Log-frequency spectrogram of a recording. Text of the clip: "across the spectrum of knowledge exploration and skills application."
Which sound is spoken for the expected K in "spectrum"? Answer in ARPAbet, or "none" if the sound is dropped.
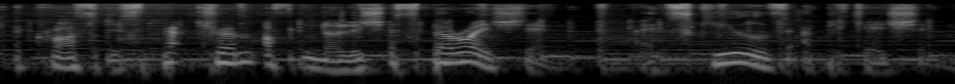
none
